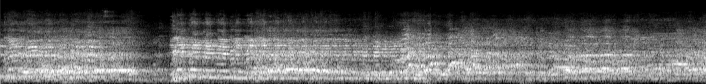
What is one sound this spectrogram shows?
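A man speaks loudly and with animation in a room with some echo.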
